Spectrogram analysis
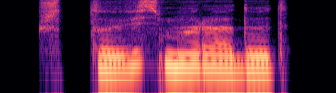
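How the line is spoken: Sighing, muttered under breath. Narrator (Russian): вздохнув, пробормотала себе под нос

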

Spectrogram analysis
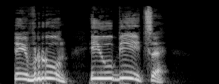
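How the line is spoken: Yelling at top volume. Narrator (Russian): заорал я во всю глотку

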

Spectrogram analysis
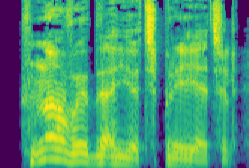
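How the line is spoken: Amused snort. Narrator (Russian): хмыкнул Альберт

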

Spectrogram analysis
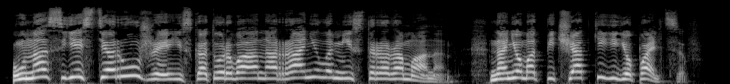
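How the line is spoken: Prosecutor shouting. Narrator (Russian): Прокурор округа выкрикнул

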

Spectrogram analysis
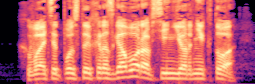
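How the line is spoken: Growled. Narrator (Russian): прорычал Фернан

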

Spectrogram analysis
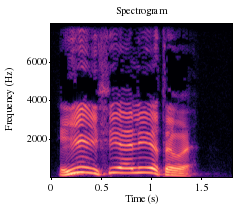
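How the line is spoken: Laughing. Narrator (Russian): засмеялся Олег

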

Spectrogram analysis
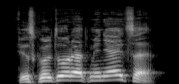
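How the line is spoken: Shouted. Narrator (Russian): крикнул кто-то

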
